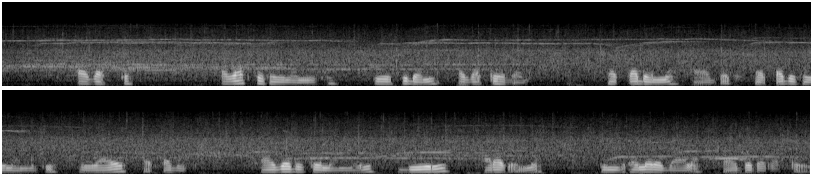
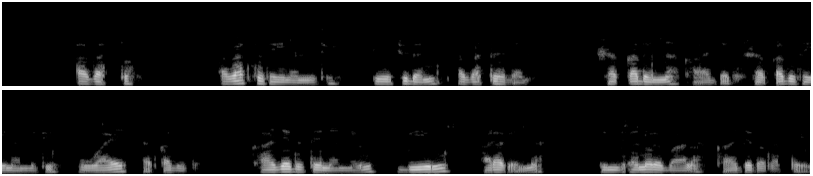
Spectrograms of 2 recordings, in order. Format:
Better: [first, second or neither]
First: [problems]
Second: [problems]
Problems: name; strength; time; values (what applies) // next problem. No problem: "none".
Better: second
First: background sound (Applause / Cheering); 11 dB below the speech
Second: none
